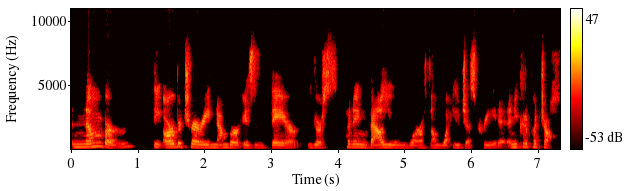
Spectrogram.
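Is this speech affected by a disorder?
No.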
